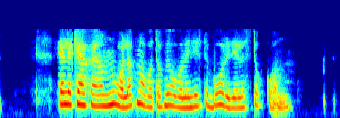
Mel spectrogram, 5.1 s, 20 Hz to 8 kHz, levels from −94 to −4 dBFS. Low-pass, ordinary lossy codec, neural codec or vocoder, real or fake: 7.2 kHz; AAC, 16 kbps; codec, 24 kHz, 0.9 kbps, WavTokenizer, medium speech release version 1; fake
